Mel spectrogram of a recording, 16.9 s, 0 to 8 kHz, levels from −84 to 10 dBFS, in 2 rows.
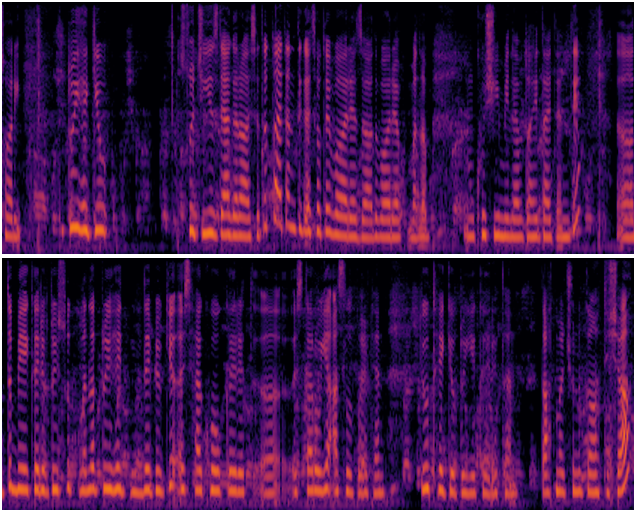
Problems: constant background noise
